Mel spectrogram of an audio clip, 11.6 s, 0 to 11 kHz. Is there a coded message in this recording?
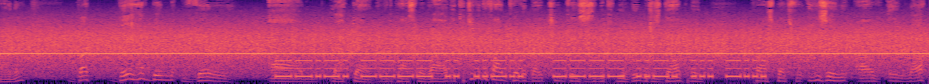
Yes: Morse code (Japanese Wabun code) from 3.4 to 9.6 s, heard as a keyed tone, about 23 wpm, 310 Hz, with radio static, a steady whistle near 1230 Hz and speech in English. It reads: シゴト コチラハ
